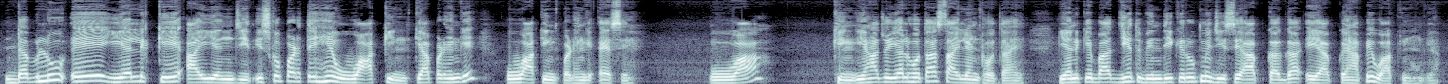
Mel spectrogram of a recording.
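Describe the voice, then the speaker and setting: A man's voice: fairly high pitch, normal speed, dry recording. A man teaching English reading in a patient lesson, spelling each word letter by letter, then sounding it out and repeating it. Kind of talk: Hindi-language phonics lesson, spelling out English words letter by letter.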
